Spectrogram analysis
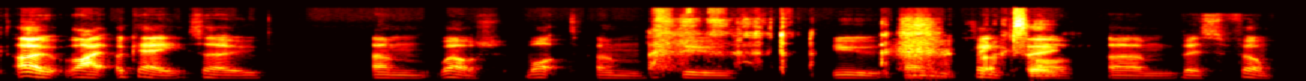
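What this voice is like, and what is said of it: Imitates another person's voice. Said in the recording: “let's do the whole Jeff Goldblum impression... that's uncanny.”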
